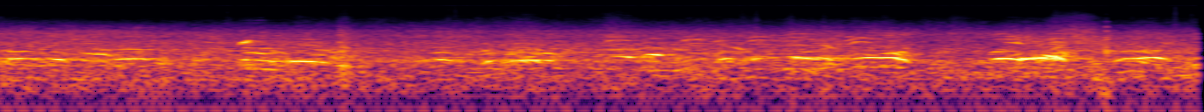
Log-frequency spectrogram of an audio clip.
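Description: Indistinct voices of players and sideline spectators calling and chattering, several overlapping, over the steady hiss of old video tape, with a louder call shortly after five seconds.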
